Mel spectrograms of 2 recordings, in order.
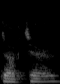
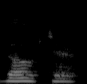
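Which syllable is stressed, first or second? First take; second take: second; first. First: The stress is on the second syllable. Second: The stress is on the first syllable. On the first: The speaker calls it wrong. "not doctor" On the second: The speaker calls it right. "the accent in the word doctor is uh, the first syllable"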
